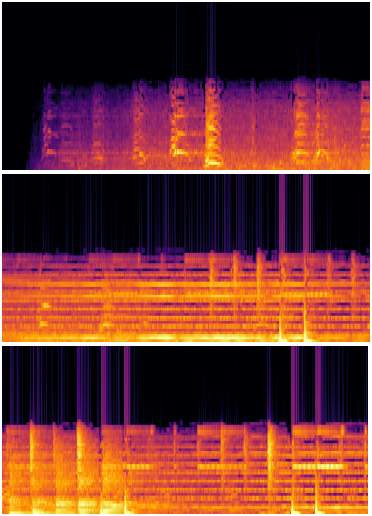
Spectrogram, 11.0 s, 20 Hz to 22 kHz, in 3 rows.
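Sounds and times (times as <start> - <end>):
water birds calling: 0.2 - 11.0
music with long held tones: 3.6 - 11.0.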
